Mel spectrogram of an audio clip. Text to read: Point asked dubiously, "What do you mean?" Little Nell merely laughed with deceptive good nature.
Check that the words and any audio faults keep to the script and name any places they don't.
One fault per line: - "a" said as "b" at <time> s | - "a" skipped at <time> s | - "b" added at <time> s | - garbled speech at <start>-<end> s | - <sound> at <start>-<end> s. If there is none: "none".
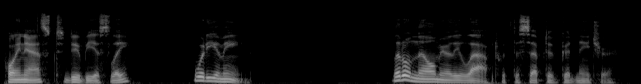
none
